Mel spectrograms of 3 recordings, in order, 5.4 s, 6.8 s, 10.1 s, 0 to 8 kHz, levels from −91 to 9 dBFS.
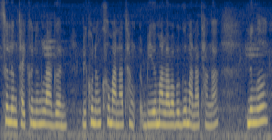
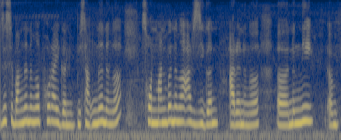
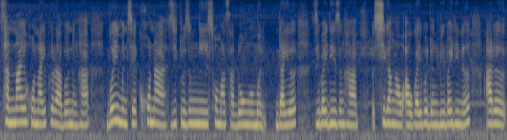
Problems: none marked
